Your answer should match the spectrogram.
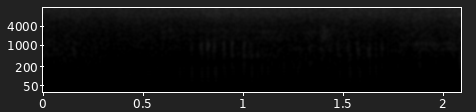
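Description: Near silence: room tone, with a faint, fine buzzing texture from a little under a second in.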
